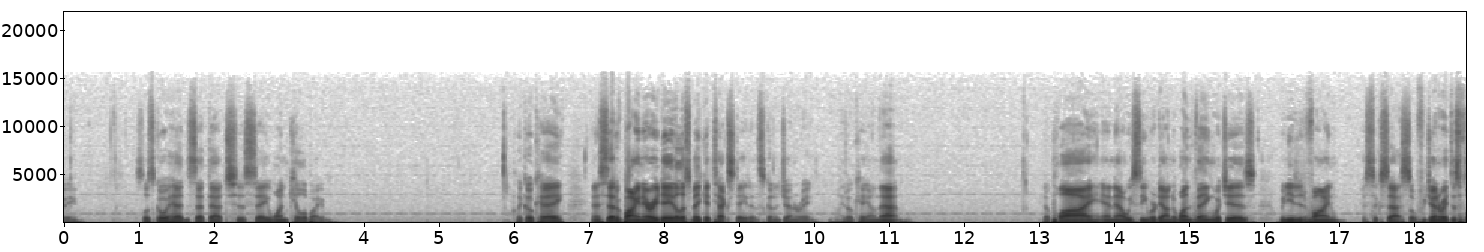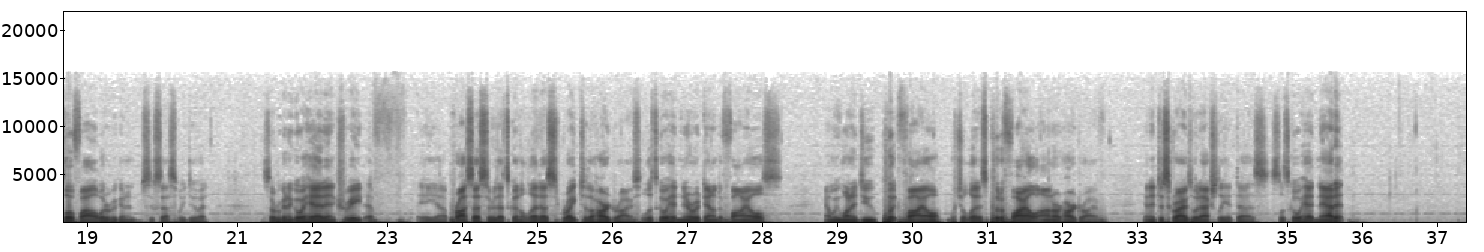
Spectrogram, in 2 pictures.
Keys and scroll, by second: 2.4-3.8 typing.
